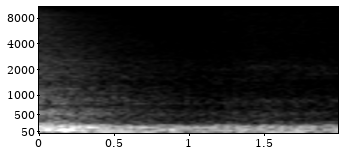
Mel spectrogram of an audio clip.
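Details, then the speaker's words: 1959 Ford Fairlane 500 Club Victoria just started in park: deep, steady low rumble with even exhaust beat, no knocks or misses; healthy idle, nice deep exhaust note. "Nice deep exhaust note."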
